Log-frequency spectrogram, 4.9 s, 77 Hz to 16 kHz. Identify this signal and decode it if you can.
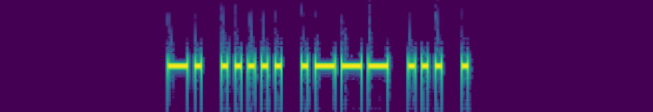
Morse code, heard as a keyed tone, about 24 wpm, 700 Hz. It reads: N5JSE
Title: Speed Racing - USA 1x3 Call Signs 20wpm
